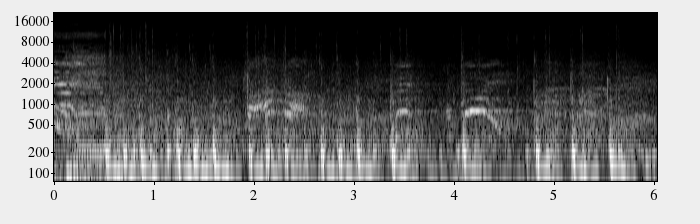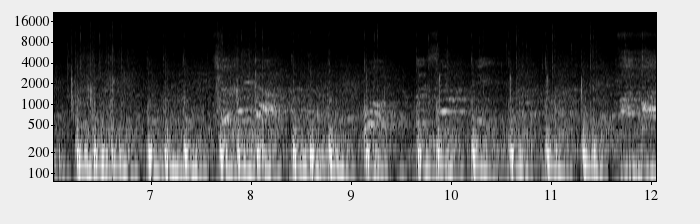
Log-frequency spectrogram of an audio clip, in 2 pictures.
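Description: A baseball player's cheer song played loud over the stadium PA: a driving, thudding beat with voices over it.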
